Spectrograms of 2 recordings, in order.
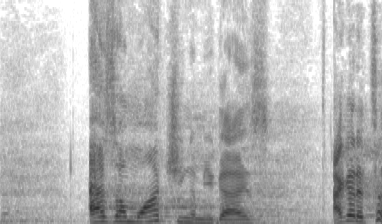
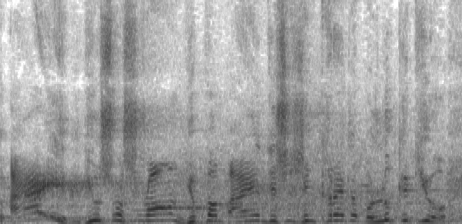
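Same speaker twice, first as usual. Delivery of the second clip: put-on higher, gushing Austrian-accented greeter; Arnold Schwarzenegger; 4 semitones higher than usual. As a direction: greet each fan like a delighted Austrian action star. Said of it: "It's awesome to watch".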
